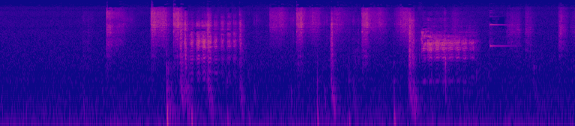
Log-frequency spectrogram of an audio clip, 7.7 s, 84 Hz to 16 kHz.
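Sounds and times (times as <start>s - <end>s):
rustling: 1.1s - 7.6s
soft shuffling steps: 1.1s - 7.6s
video game sheep bleating: 2.4s - 3.3s, 5.5s - 6.4s.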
